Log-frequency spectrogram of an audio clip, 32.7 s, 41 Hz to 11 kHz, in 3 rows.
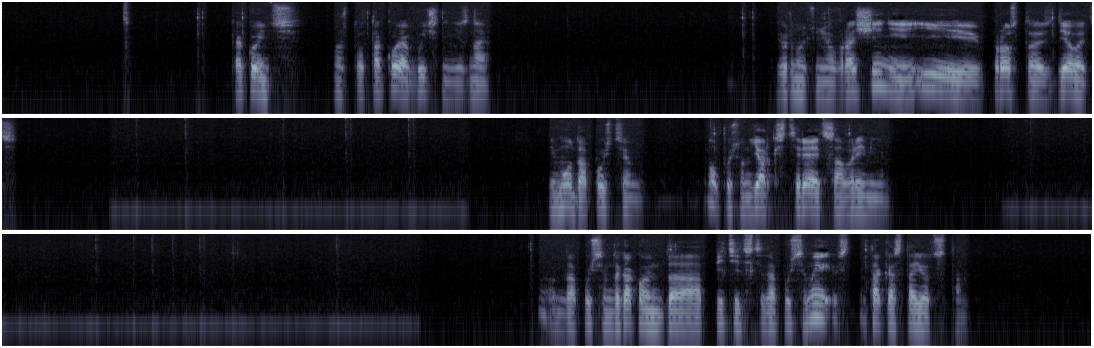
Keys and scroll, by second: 8.1 KP_0, 21.8 u, 24.0 KP_0, 24.2 KP_Enter, 29.0 KP_5, 29.2 KP_Enter.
